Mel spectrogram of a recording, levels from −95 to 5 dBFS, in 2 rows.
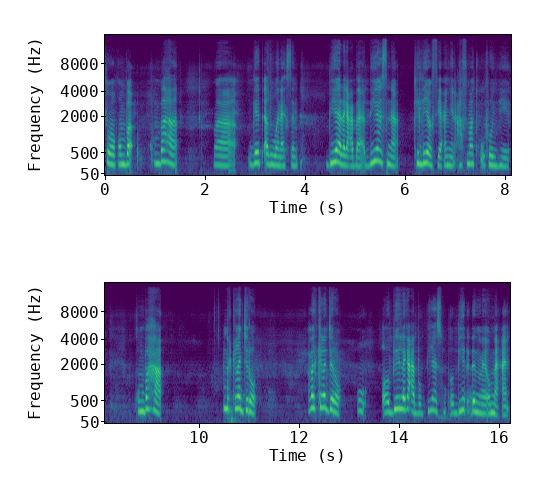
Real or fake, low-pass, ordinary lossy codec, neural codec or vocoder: fake; 14.4 kHz; none; autoencoder, 48 kHz, 32 numbers a frame, DAC-VAE, trained on Japanese speech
